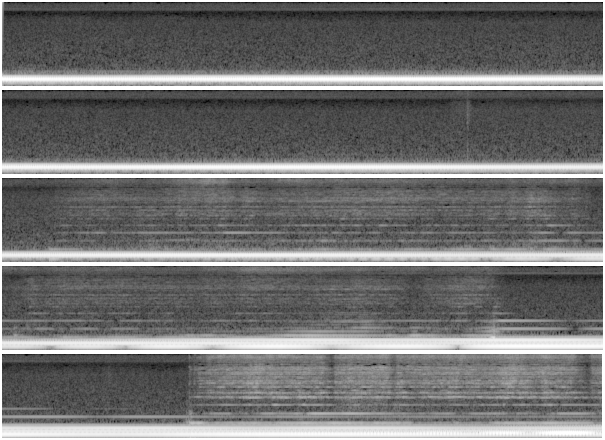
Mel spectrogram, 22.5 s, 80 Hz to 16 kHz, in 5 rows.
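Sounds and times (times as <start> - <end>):
second crystal singing bowl with slow pulsing beat: 0.9 - 22.5
crystal singing bowls humming: 8.6 - 22.5
soft bright shimmering touches: 9.3 - 22.5.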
